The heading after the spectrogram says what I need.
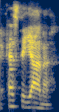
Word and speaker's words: Castellana: difference between Catalina and castellana are substantial I hear two different syllables that are different all right stay Jana because it's Double L yes so it's completely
